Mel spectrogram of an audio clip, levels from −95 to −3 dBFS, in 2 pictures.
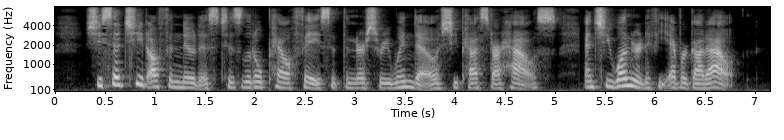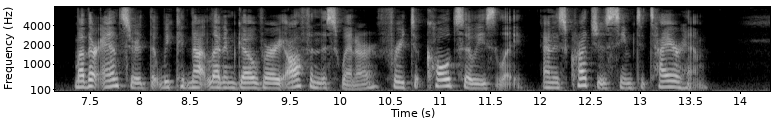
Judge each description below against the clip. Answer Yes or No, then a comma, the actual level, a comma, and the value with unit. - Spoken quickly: Yes, fast, 220 wpm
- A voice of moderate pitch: Yes, medium, 180 Hz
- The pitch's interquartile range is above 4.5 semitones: No, average, 3.5 semitones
